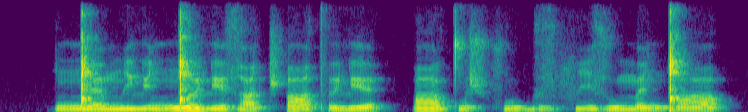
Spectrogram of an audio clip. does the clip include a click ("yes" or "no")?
yes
